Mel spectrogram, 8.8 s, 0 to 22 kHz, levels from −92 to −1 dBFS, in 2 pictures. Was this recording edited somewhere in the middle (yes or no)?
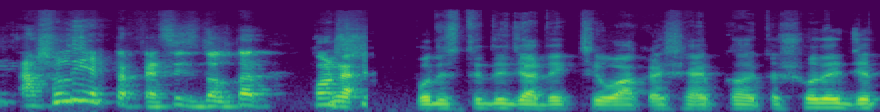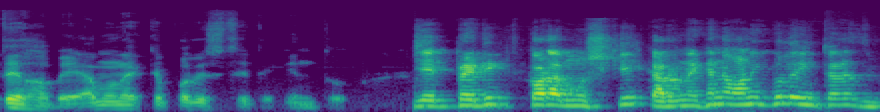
yes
